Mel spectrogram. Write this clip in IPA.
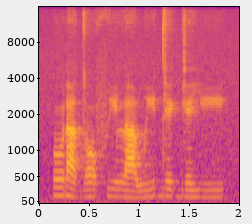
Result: o˧ ɾ a˨ d ɔ˨ f i˨ l a˨ w i˨˦ d e˧ ɡ e˧ j i˧

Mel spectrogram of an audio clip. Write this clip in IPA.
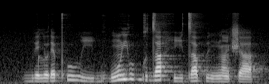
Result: b e˨ l ʊ˨ ɾ ɛ˦ pʰ u˦ β iː˨ b u˨ ɡʷ ũ˦ j u˦ ɡ ʊ˦ d a˦ h iː˨ d a˦ p ɪ˨ ŋ ã˨ ʃ a˨

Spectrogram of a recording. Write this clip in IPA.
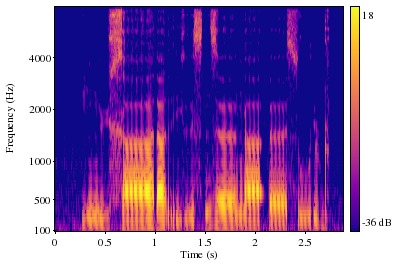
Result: i ŋ ɾ y x aː ɾ a r j ɨː s n z ɜː ŋ aː ʔ ɜː s u ɾ y ɖ

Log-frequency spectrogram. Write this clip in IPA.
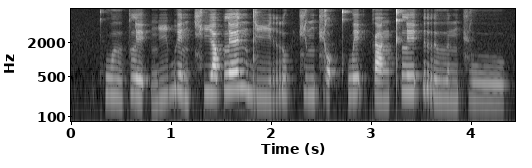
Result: kʰ w ɯː˩˦ k l e˨˩ ʔ ŋ iː˦˥ b e˨˩ n t͡ɕʰ i˧ a̯ p l ɛː˥˩ n d iː˧ r u˥˩ k̚ t͡ɕ ɯ˦˥ ŋ t͡ɕ ɔ˨˩ ʔ kʰ w e˥˩ ʔ k a˦˥ ŋ kʰ l e˦˥ ʔ r ɯː˧ n t͡ɕ uː˧

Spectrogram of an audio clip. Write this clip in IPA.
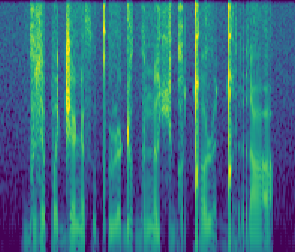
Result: ɡ u z œ p ʌ d͡ʒ ɜ ɳ ʌ θ u kʷʼ e ɭ ɔ ɖ œ ɡʷ ɑ n ɔ ç ɔ ɡ ɔ ǃ ɔ ɹ œ ɡ͡ǃ ʌ r ɑ

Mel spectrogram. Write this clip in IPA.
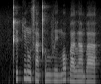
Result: kʼ ɪ˦ k ĩ˦ ɾ ũ˨ s ã˨ kʼ uː˨ β e˨ ŋ ɔ˦ b a˨ l ã˨ b a˨

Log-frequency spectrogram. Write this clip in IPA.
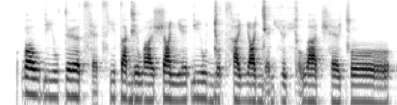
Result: ɠ ɔ w ɠ iː w t ø ə̯ t͡sʰ ɛ̰ t͡sʰ i t a ɡ ɪ w ɑ ə̯ ʃ ɑ ɲ ɪː ɠ i w ɟ o t͡sʰ a ʎ ɑ ɟ ɛ̰ ɡ ç ø ç ɔ̰ w a t͡ʃʰ ɛ ə̯ cʰ oː

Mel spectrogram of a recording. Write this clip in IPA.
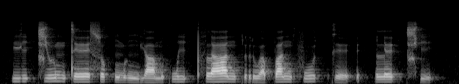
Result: j i˥˩ ʔ t͡ɕ ɯː˥˩ m t eː˥˩ s o˥˩ k̚ m ɯ˨˩ ŋ j a˧ m k w i˥˩ ʔ pʰ l aː˥˩ n p r u˨˩ a̯ p a˥˩ n f uː˥˩ t̚ k e˨˩ ʔ | l e˥˩ ʔ t͡ɕʰ i˨˩ t̚

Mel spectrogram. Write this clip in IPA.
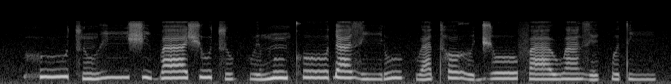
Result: h uː˦ t͡s ũ˨ ɣ iː˦ ʃ i˦˨ b aː˦ ʃ u˦ t͡s u˨ kʷ e˨ m ũ˦ kʰ oː˦ ɗ a˦ z iː˨ ɾ uː˦ kʷ a˨˦ tʰ ɔ˦ ɣ ʊ˨ d͡ʒ oː˦ f aː˦ w ã˦ z e˨ k͡p ʊ˦ t i˦

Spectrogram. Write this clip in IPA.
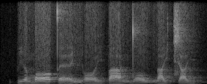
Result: p i˧˥ ə̯ m ɔː˧˥ t̪ ɛː˩˧ ɲ ɔː˩ j p aː˧˩ ŋ d ɔː˩ w n a˧ j t͡ɕ a˧˥ j

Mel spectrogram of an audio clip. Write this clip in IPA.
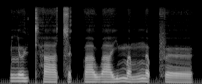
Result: l ɵ˥ ɥ t̪ʰ aː˨ t͡s ɐ˨ k̚ p aː˧ w aː˨˥ j m ɐ˨˥ m n̪ ɐ˨˥ p̚ f œː˨˩

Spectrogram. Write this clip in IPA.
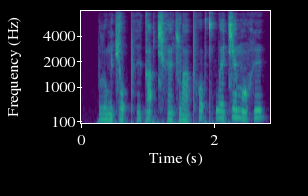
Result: l u˨˩ ŋ t͡ɕ o˨ ʔ pʰ i˧ ɡ a˦ ʔ t͡ɕʰ ẽ˧ t͡s w a˨˩ pʰ o˦ ʔ t̪ʰ w e˦ t͡ɕ e˦ m ɔ̃˧ h ĩ˦

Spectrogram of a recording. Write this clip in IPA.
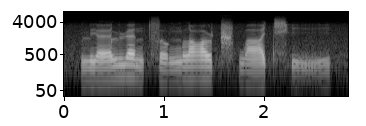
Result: l j ɛ˧˥ l ɥ ɛ˥˩ n t͡s ɤ˧˥ ŋ l ɑ˥ ʊ̯ ʈ͡ʂʰ w ä˧˥ t͡ɕʰ ḭ˨˩˦

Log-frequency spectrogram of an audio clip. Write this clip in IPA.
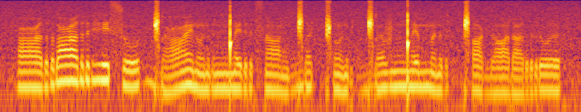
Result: ʕ ɑ˨ r ʕ ɑ˦ r ɦ e˦ s oː˨˦ ɡ͡ǁ ɐ˨ ʕ ɛ̃˦˨ ɾ õ˨ r ŋ͡ǃ ɛ˨ r s ɑ̃ː˨ ɡ͡ǁ ɐ˦ ǁ õ˨ r ɡ͡ǁ ɐː˦ v ŋ͡ǃ ɛ˦ m ɐ̃˨ r ǁ ɑ˨ ɡ ɑː˨ ɾ ɑ˨ r o˦ ə̯

